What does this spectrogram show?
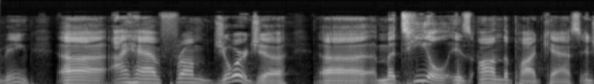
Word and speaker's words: Mattiel: I was afraid of mispronouncing your name, so I'm glad you said it. Oh, yeah. It's Mattiel.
